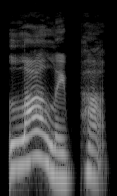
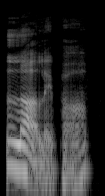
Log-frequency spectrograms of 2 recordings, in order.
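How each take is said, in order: First: Slow, hesitant "Lollipop"; reluctantly. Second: Puzzled, serious "Lollipop?" with a questioning lift; a straight-faced clerk checking the word "Lollipop?"; curious question. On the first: Guest gives her silly name to the clerk, reluctantly. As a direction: drag the word "Lollipop" out unwillingly, embarrassed. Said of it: "I said reluctantly". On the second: Clerk repeats the guest's odd name, curious and serious. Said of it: "he asked with a curious, serious expression". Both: Acted.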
